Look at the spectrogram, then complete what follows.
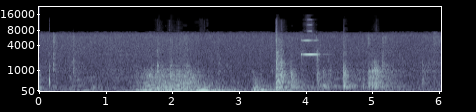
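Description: Elevator landing door being opened at a stop: a click, a rumble as the door moves, then a sharp clack and a few knocks from the door and its latch, with a short beep about four seconds in.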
